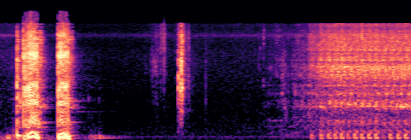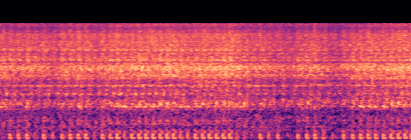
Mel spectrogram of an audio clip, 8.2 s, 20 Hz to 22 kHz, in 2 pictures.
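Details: 2003 Honda Ruckus scooter after fitting a new carb jet and tightening the carb bowl screw. After a few handling bangs the single catches and settles into a quick, fairly even putter with no misses. Normal start and idle.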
